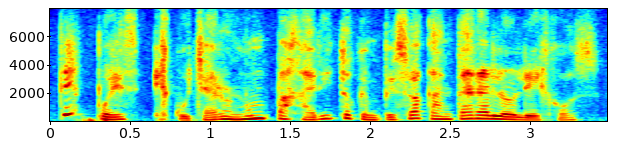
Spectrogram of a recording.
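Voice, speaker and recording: A woman's voice: lowish voice, expressive, a little fast, mellow, slightly rough, no echo. A woman narrates children's bedtime stories in a Rioplatense accent, her melody rising and falling a lot. The recording is close and dry, with a slightly dull, muffled top end. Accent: Rioplatense Spanish. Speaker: storyteller.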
